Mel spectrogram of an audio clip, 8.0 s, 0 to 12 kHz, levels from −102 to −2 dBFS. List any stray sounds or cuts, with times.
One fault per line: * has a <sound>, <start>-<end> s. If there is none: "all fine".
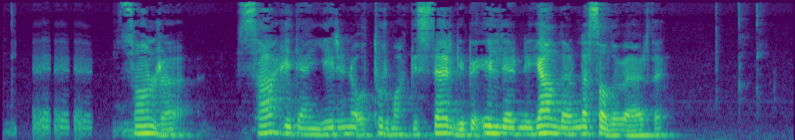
* has a laugh, 0.3-0.9 s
